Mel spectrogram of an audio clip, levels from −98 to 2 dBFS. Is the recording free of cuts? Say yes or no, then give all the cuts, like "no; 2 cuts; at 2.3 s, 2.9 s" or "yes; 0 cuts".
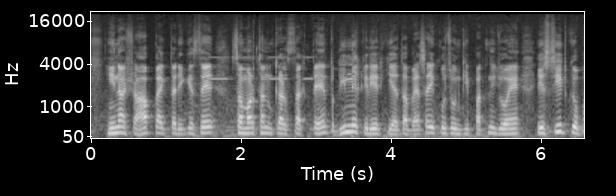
no; 1 cut; at 3.2 s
